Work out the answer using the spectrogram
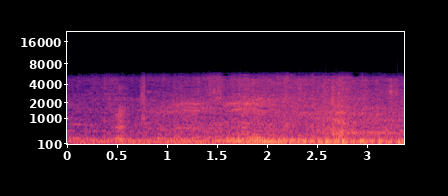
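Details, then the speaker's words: Bajaj Compact CNG auto rickshaw, after fixing a broken wire at the stepper motor socket: single-cylinder putter holding a steady, even beat of about four per second with no hunting; idle now stable, problem solved. "இப்ப ஐலிங் பக்கவா நிக்குது so problem solve தான் wire தான் cut ஆயிருந்தது problem வேற ஒன்னும் இல்லை"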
